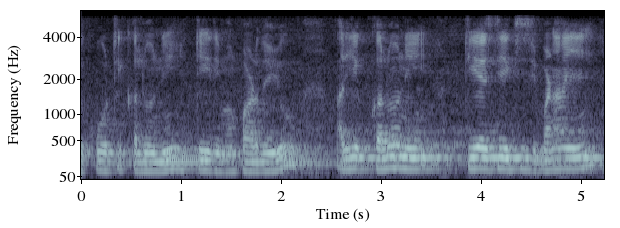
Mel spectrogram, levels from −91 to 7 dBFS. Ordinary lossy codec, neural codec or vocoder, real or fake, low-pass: none; none; real; 5.4 kHz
